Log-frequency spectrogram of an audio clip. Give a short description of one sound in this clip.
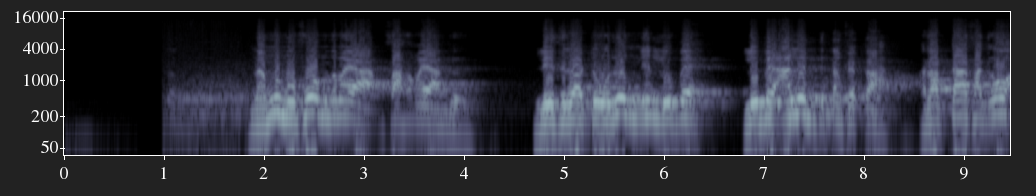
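A middle-aged man speaks calmly into a microphone, lecturing in a slightly echoing room.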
